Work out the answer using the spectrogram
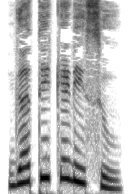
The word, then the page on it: ಗತಿಗಿಡಿಸು: gatigiḍisu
